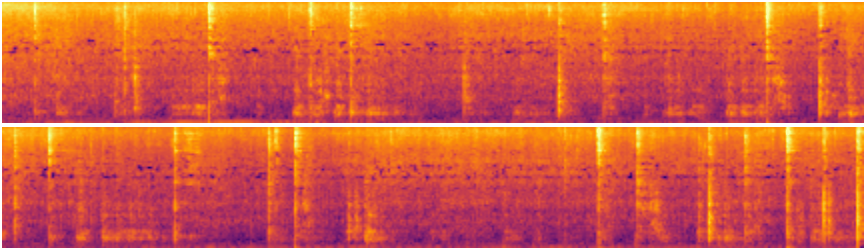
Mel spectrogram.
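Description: Pieces of food sizzle steadily as they fry in hot oil.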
